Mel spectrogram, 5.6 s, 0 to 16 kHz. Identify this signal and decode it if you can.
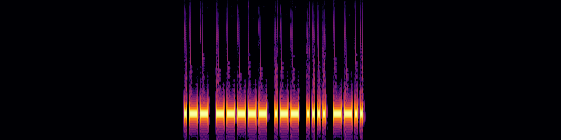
Morse code, heard as a keyed tone, about 43 wpm, 700 Hz. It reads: W0WHZ
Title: USA Call Signs - 5 Characters - 45wpm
